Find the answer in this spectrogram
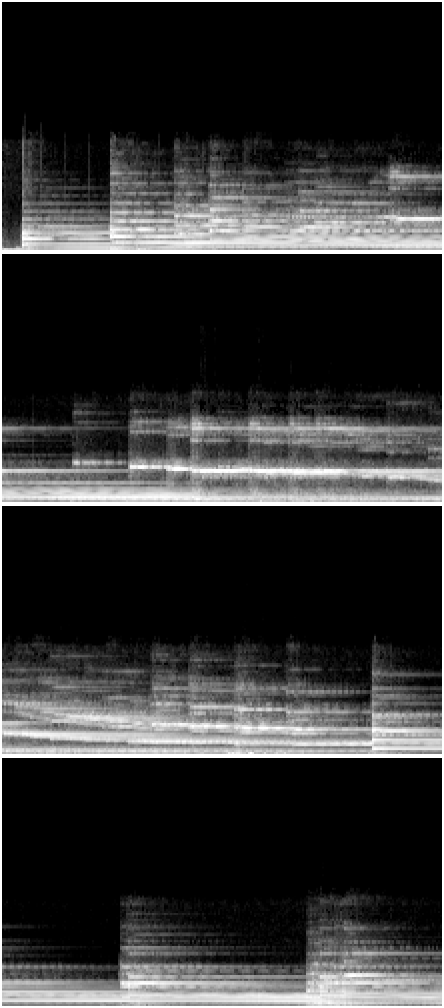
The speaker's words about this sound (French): Des petits marteaux actionnés par des moteurs ont été installés dans les cloches et tout est dirigé par un clavier.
